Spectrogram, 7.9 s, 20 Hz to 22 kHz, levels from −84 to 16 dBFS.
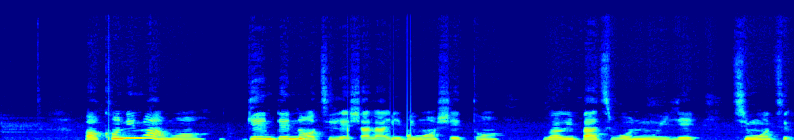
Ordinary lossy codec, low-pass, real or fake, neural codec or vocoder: none; 19.8 kHz; real; none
